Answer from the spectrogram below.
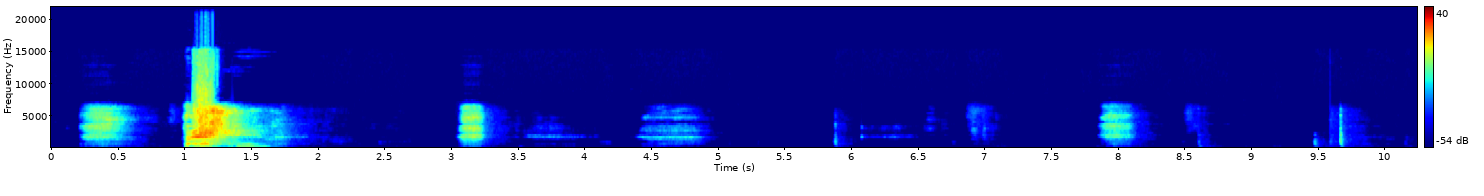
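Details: A single loud, explosive sneeze with a sharp intake beforehand, followed by a few quieter breaths and small sounds in a quiet room: sneezing.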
